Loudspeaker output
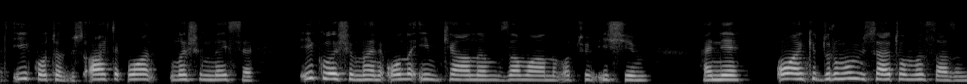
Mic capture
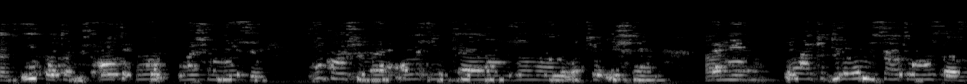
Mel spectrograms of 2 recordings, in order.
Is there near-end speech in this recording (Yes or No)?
Yes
